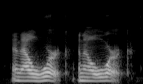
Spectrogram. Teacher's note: And then also she's dropping the d sound at the end of the word and.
